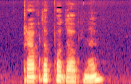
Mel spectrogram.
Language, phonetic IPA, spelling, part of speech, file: Polish, [ˌpravdɔpɔˈdɔbnɨ], prawdopodobny, adjective, LL-Q809 (pol)-prawdopodobny.wav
